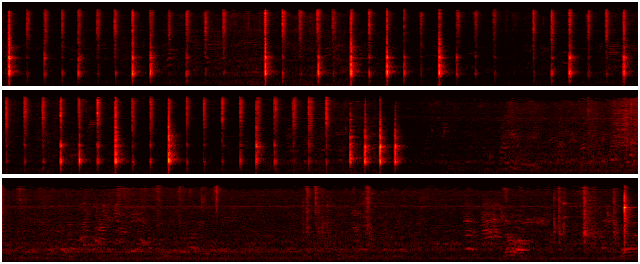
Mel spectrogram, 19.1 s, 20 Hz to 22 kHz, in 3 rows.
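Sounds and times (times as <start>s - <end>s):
pestle pounding in mortar: 0.0s - 10.4s.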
